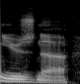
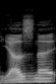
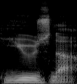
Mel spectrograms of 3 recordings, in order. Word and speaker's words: Yuzna: a bit let me just say so Brian yusa that's how you say his name at first I thought it was Brian yuzna it's yna that's how you pronounce it yusa I want people to get that right because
